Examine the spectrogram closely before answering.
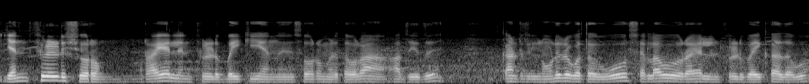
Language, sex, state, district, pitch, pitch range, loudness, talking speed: Kannada, male, Karnataka, Belgaum, 125 Hz, 120-135 Hz, -18 LUFS, 105 wpm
